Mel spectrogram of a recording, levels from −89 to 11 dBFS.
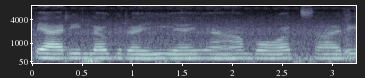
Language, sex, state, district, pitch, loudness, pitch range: Hindi, female, Bihar, Kaimur, 180 Hz, -17 LUFS, 180-185 Hz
